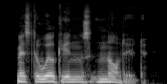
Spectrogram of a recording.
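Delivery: ordinary delivery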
